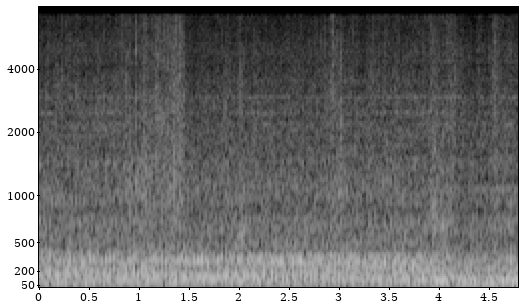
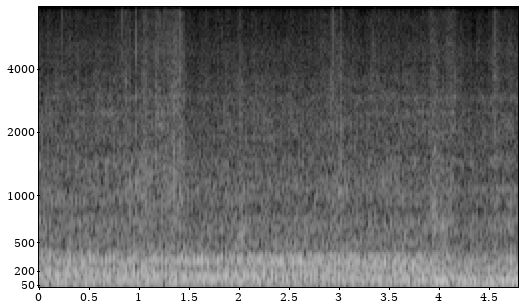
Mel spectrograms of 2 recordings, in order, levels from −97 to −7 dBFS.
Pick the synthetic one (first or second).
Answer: second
